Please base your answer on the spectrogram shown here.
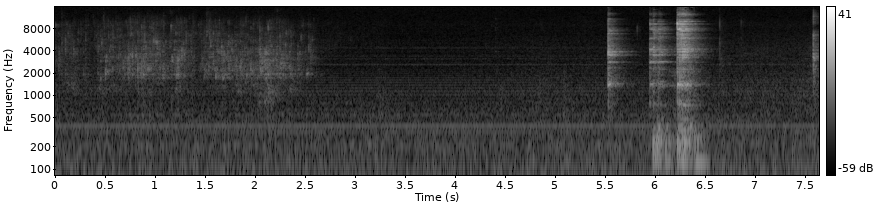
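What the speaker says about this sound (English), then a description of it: "And I'm stirring it up now in case anything is set to the bottom." Chicken bouillon is dissolved into hot water with a spoon, first as a soft swishing stir, then as a few sharp clinks of metal against the container near the end. The sounds are close and heard alone without speech.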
